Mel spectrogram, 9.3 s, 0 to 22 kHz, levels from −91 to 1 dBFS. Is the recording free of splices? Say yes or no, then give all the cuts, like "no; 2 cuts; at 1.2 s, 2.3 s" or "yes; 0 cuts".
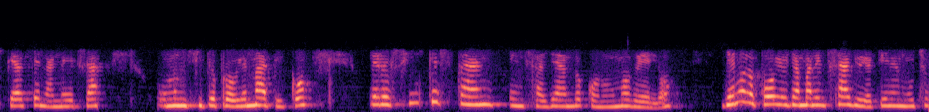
yes; 0 cuts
